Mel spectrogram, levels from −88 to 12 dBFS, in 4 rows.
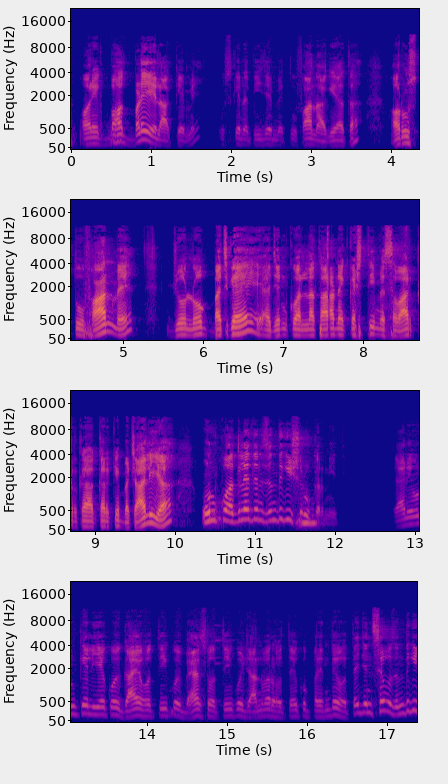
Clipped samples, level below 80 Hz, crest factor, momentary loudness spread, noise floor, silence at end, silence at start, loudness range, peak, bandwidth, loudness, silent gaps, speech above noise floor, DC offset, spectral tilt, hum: under 0.1%; -84 dBFS; 26 dB; 24 LU; -74 dBFS; 0 s; 0.15 s; 14 LU; -8 dBFS; 11.5 kHz; -31 LUFS; none; 40 dB; under 0.1%; -2 dB/octave; none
